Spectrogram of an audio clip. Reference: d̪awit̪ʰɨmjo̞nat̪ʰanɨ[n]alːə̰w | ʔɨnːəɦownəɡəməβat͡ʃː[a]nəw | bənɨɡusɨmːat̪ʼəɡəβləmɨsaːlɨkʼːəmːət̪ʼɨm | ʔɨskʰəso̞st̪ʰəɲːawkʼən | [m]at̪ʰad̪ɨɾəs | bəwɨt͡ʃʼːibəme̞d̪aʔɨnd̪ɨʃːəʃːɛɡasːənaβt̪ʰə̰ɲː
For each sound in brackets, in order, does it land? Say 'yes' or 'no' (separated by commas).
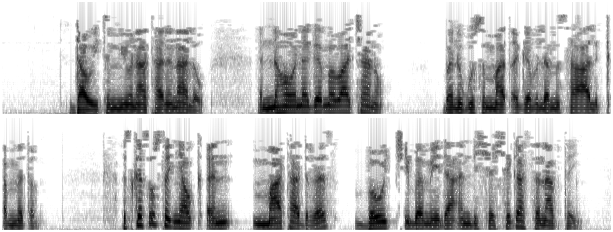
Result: yes, yes, yes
